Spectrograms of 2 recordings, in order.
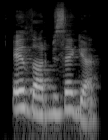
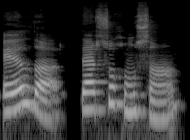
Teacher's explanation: Xitab kimi işlənəndə vurğu dərhal bir vahid əvvələ, yəni sözün və yaxud adın əvvəlinə keçmiş olur.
